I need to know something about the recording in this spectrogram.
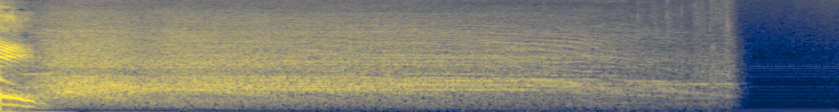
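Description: A large crowd sings and cries out together in an echoing hall, slowly fading away.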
